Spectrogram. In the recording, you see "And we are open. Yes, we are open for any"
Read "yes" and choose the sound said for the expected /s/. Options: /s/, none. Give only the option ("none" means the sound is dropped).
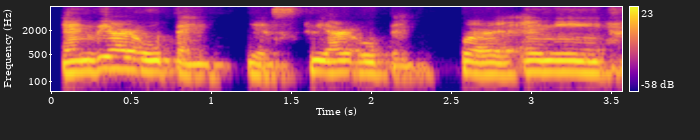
/s/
